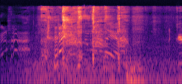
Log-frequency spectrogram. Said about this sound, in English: I think you should clear your throat and sound like Kermit the Frog.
